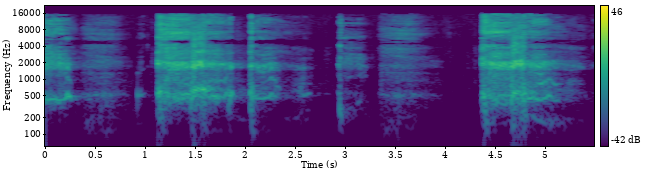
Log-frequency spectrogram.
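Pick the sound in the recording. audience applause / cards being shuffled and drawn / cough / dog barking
cough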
